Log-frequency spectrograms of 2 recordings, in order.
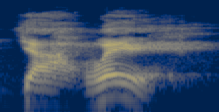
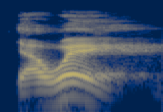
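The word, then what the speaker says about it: Yahweh: pacto de Dios Okay es Jehová O yahwe yahwe yah como le quieran eh pronunciar okay Entonces cuando ustedes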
